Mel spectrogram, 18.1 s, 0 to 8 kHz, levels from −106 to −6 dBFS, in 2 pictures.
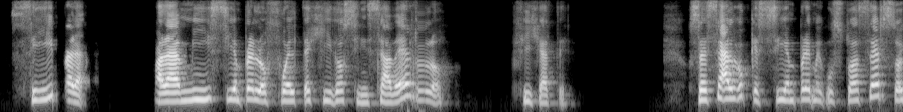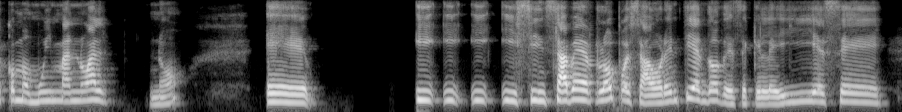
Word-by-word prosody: Sí, 230 +8 -4
para - - +2 0.6
para 195 -1 +10
mí 230 +3 +1
siempre 240 -1 0
lo 200 - +3
fue 200 +1 0
el 200 - 0
tejido, 210 0 -5
sin 185 -6 -7
saberlo. 205 - 0 0.6
Fíjate. 170 -4 -8 1.2
O - - -25
sea, 225 - +4
es 225 0 0
algo 250 +5 +6
que 215 - -5
siempre 220 +2 -3
me 220 -2 -8
gustó 205 +2 -6
hacer, 260 +8 +1
soy 310 -6 -4
como 220 -2 -4
muy 200 +3 -5
manual, 210 0 -2 0.4
¿no? 140 +3 -10 0.8
Eh, 180 -3 +1 1.0
y 220 -2 -2
y 215 0 -9
y 215 0 -9
y 210 -2 -4
sin 210 +2 -2
saberlo, 220 +2 +5
pues 200 -1 -3
ahora 170 +2 +2
entiendo 215 0 -2
desde 150 -2 -4
que 140 -2 -3
leí 175 +8 -3
ese 185 -3 -5
210 Hz, 135 wpm, -22 LUFS, 185-220 Hz, 1.2 s, para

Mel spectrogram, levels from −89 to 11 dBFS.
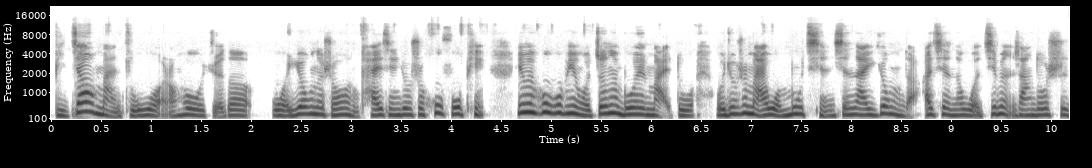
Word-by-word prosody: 比 190 -2 -3
较 310 - +4
满 195 -10 0
足 185 +3 -2
我， 180 -3 -2
然 175 - -6
后 215 +2 +1
我 195 -2 0
觉 155 -3 -8
得 190 -1 -4 0.2
我 190 -2 -1
用 245 +5 +2
的 225 - +1
时 200 - -3
候 215 +1 +1
很 165 - -8
开 200 +4 -1
心 205 -1 -2
就 215 +1 0
是 215 +1 -2
护 270 +7 -2
肤 235 +1 0
品。 220 +2 -5 0.3
因 290 +2 +5
为 300 - +7
护 295 +2 +3
肤 275 +1 +3
品 260 -3 +3
我 185 -2 0
真 245 +7 +2
的 275 - +5
不 225 0 +4
会 230 -1 +2
买 200 -3 -2
多， 185 -2 -3 0.2
我 200 - +1
就 240 +4 +2
是 265 - +2
买 240 -7 +3
我 210 -4 +3
目 230 +6 +2
前 195 -4 -2
现 215 +3 0
在 205 -1 0
用 225 -1 0
的， - - -8
而 225 - 0
且 220 +2 -2
呢 200 0 -1
我 195 -2 -1
基 235 +6 -2
本 240 -3 -1
上 200 0 -2
都 205 +1 0
是 205 0 -4
210 Hz, 325 characters per minute, -21 LUFS, 195-235 Hz, 0.3 s, 为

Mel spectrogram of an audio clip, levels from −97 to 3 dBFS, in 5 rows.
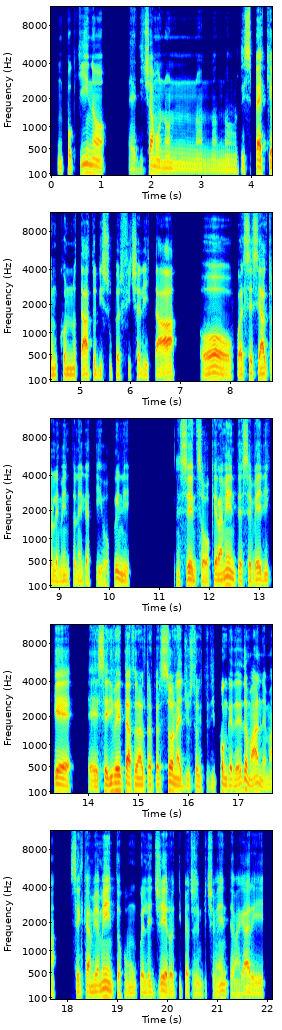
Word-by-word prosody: un 85 - -9
pochino, 100 +1 -3 0.4
ehm, 80 +1 -12
diciamo, 100 +8 -2
non 85 -3 -8
non 80 -1 -12
non 75 -1 -12
non 75 0 -10
rispecchia 85 +2 +2
un 85 -2 -4
connotato 85 0 0
di 80 -1 -8
superficialità 80 +1 0 0.5
o 85 -3 +3
qualsiasi - - -1
altro 90 -1 +3
elemento 80 0 -5
negativo. 75 -4 -8
Quindi, 90 -7 -1 0.9
nel - - -8
senso, 80 -5 +2
chiaramente 95 +3 +2
se 85 - -1
vedi 90 0 -1
che, 100 -2 +5 0.2
ehm, 85 +1 -1
sei 90 - +4
diventata 105 -1 +6
un'altra 100 0 +2
persona, 110 +1 +3
è 90 - +1
giusto 90 +2 -6
che 85 - -7
tu 85 - -19
ti 85 +2 -12
ponga 95 -1 +1
delle 95 +4 0
domande, 100 -8 +2
ma 80 0 -6 0.3
se - - -5
il - - -4
cambiamento 95 +3 +2
comunque 85 +3 -6
è - - -3
leggero 90 +1 0
e 75 - -5
ti - - -19
piace 75 - -7
semplicemente 80 +3 -7
magari 80 +1 -3
85 Hz, 135 wpm, -23 LUFS, 80-95 Hz, 0.9 s, diventata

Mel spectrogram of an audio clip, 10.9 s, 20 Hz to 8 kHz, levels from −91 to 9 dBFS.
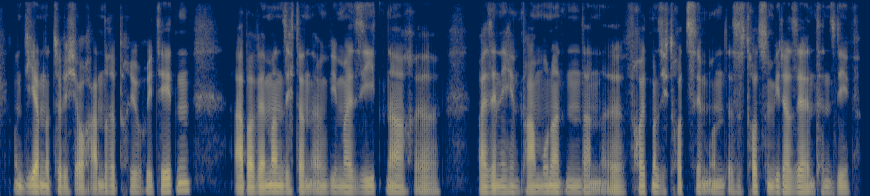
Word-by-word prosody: Und 90 0 -4
die 95 +1 +5
haben 95 0 +8
natürlich 90 -2 0
auch - - +2
andere 95 0 0
Prioritäten. 95 +4 0 0.5
Aber 85 -2 +5
wenn 85 0 +4
man 95 -1 +5
sich 90 0 -3
dann 90 -1 0
irgendwie 90 0 -3
mal 85 -1 +1
sieht 90 +2 -2
nach, 85 0 0
äh, - - -4 0.5
weiß 85 +1 +2
ich 90 - +4
nicht, 85 +1 -2
'n 85 -1 -4
paar 85 0 +1
Monaten, 90 -1 -1
dann, - - -3
äh, 85 +1 -3
freut 90 0 -2
man 95 - +1
sich 85 - -3
trotzdem, - - -2
und 85 +1 -5
es 85 - -4
ist 85 - -6
trotzdem 90 0 0
wieder 85 -1 +2
sehr 85 +1 +4
intensiv. 85 -1 -5
90 Hz, 200 wpm, -27 LUFS, 85-90 Hz, 0.5 s, haben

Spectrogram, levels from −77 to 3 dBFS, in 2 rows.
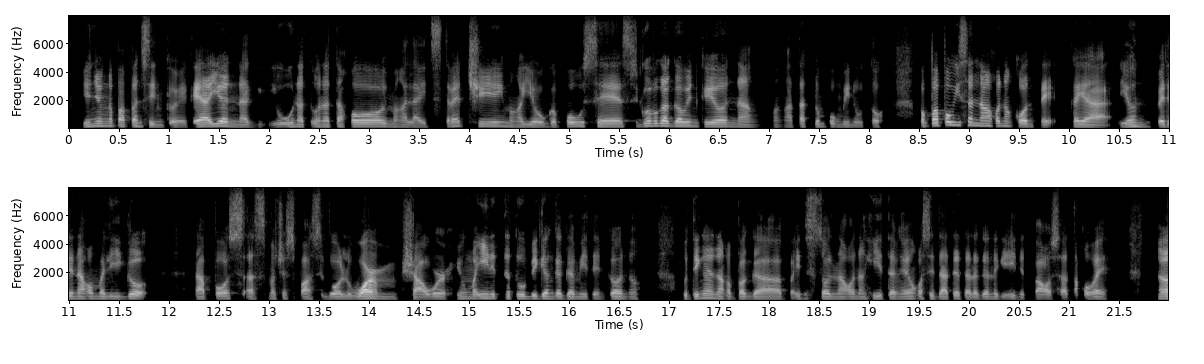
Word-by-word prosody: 'Yun 160 +3 0
yung - - -8
napapansin 150 -5 -1
ko - - -8
eh, 105 0 -6
kaya 150 - +9
'yun 160 -3 +5
nag-unat-unat 135 +4 -3
ako, 140 +1 +2
mga 115 -2 -7
light 110 0 -5
stretching, 155 -1 -1
mga 125 -3 -4 0.2
yoga 115 +1 -4
poses. 140 -2 0
Siguro, 165 +5 -1
gagawin 160 -3 +4
ko 140 - -1
yun 140 -1 -1
ng 120 -1 0 0.2
mga 115 -1 -11
tatlumpung 125 +1 -5
minuto. 115 -2 -8 0.4
Pagpapawisan 225 +1 +3
lang 180 -1 +4
ako 175 - 0
ng 160 - -10
konti, 135 -1 +2 0.2
kaya 125 -4 +4
yun, 135 -1 -2
pwede 130 0 +3
na 130 - +6
akong 130 0 -3
maligo. 125 +4 0 0.4
Tapos, 125 +1 0
as - - -3
much - - -7
as - - -6
possible, 115 -1 -1
warm 125 -3 +7
shower, 110 +3 +1
yung 135 +1 -9
mainit 150 +1 +1
na 145 - -3
tubig 140 -1 -1
ang 130 - +2
gagamitin 115 -3 -3
ko, 130 -1 +1
'no. 110 0 -13 0.4
Buti 145 +2 -1
nga 160 - +2
nakapag 130 -3 -1
ah, 115 0 +2
pa-install 120 +1 -5
na 115 -1 -3
ako 120 - -1
ng - - -13
heater 125 -1 -3
ngayon 125 +4 -3
kasi 125 +1 -5
dati 115 +5 +1
talagang 115 -1 -3
nag-iinit 110 0 -7
pa 110 0 0
ako - - 0
sa - - -5
takure, - - -2 0.5
'no.. - - +9
130 Hz, 185 wpm, -26 LUFS, 115-145 Hz, 0.5 s, kaya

